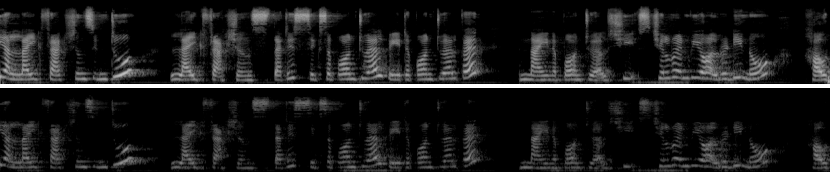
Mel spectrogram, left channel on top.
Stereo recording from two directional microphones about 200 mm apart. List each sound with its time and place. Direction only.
0.0 s a woman's voice: 45° left (ahead or behind)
